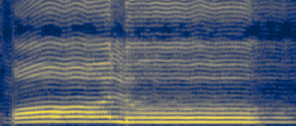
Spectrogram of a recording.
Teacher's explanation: واو مدہ ایک الف کے برابر کھینچیں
